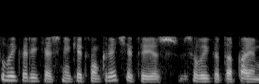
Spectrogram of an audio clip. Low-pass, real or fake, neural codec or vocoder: 3.6 kHz; real; none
